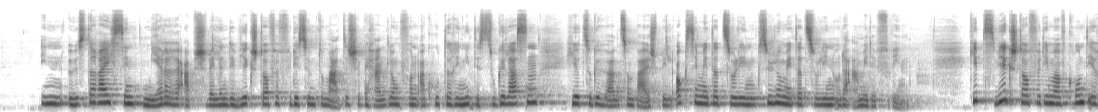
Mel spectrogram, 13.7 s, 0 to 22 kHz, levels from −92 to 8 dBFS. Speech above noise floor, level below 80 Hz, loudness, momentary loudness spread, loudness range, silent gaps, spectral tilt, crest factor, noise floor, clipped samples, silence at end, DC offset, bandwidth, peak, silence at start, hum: 43 dB; -80 dBFS; -27 LUFS; 8 LU; 2 LU; none; -4 dB/octave; 18 dB; -70 dBFS; under 0.1%; 0 s; under 0.1%; 16 kHz; -10 dBFS; 0.5 s; none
